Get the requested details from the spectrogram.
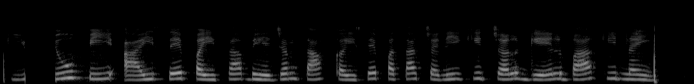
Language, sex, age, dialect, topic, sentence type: Bhojpuri, female, 36-40, Northern, banking, question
